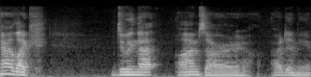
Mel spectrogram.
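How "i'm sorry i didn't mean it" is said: insincere, drawn-out, sarcasm laid on thick. Retelling an apology from the one who made the threat: imitating a sarcastic apology. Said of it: "Very sarcastically".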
